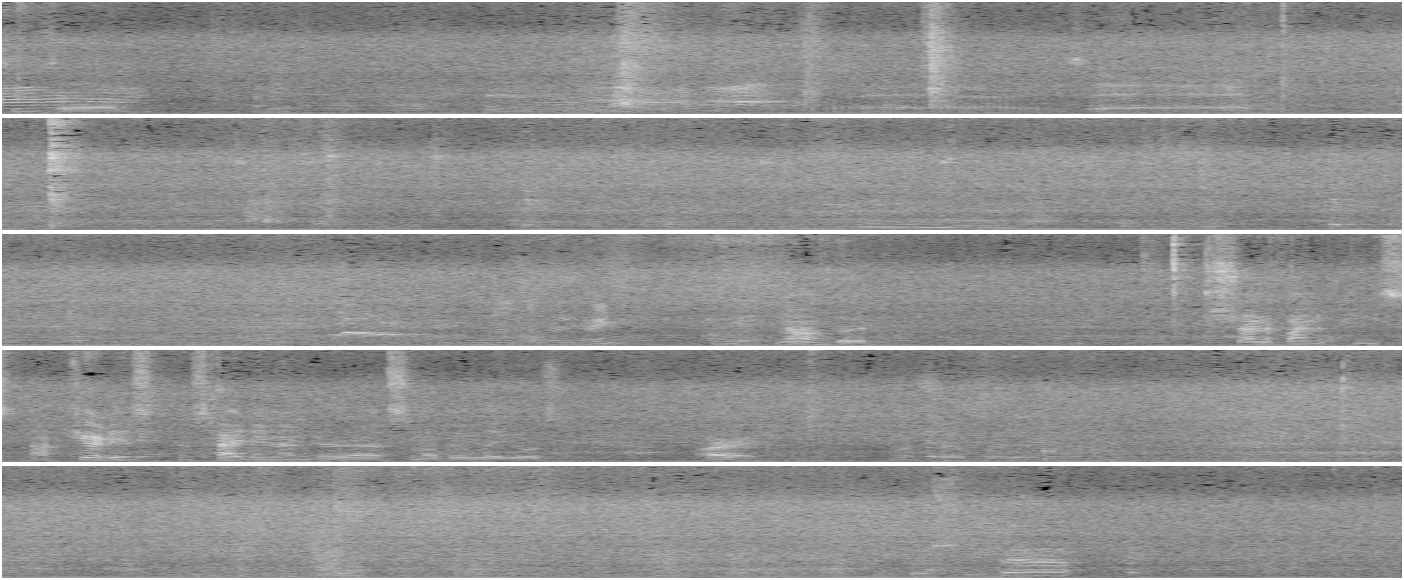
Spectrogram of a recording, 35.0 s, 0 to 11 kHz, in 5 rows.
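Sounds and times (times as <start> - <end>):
appliance humming: 0.0 - 35.0.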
